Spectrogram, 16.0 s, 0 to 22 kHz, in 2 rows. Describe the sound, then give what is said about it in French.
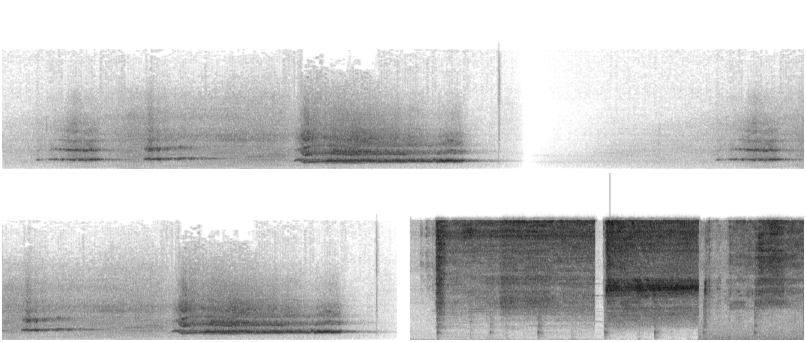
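Air hisses out of large 4x4 tyres, about 75 cm across, as they are deflated, in two loud, sustained bursts with a whistling tone and a short pause between them, followed by a rougher, noisier stretch. “Moi, je viens dégonfler les pneus de 4x4, très polluants, très gros, très imposants.”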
